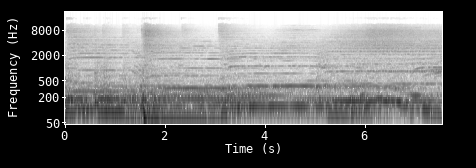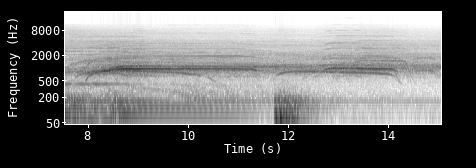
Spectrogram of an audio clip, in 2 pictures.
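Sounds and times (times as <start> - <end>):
live band with guitar and drums: 0.0 - 12.6
crowd screaming: 6.8 - 15.0.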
